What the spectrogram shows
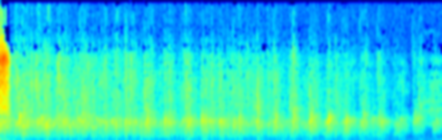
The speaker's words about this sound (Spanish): Le damos un aplauso al sumo sacerdote, que es el Señor. Gloria a Dios.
